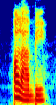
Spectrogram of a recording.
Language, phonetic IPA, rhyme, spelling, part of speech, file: Hungarian, [ˈɒlaːbːi], -bi, alábbi, adjective, Hu-alábbi.ogg
- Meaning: below, following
